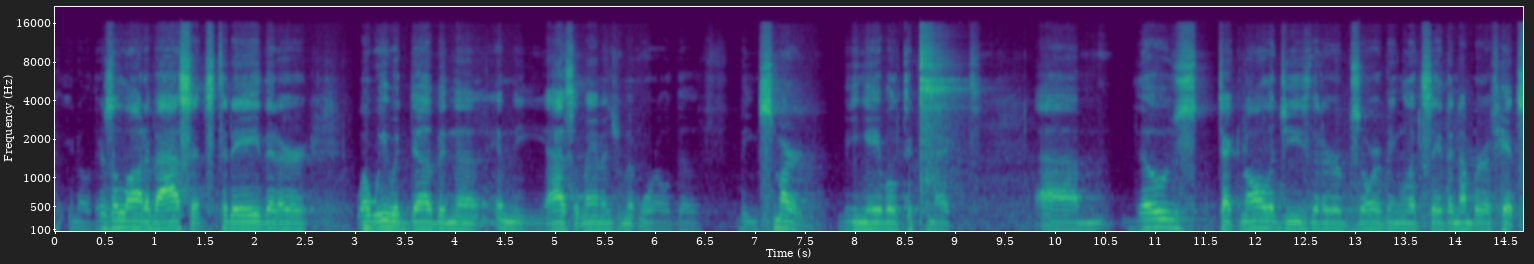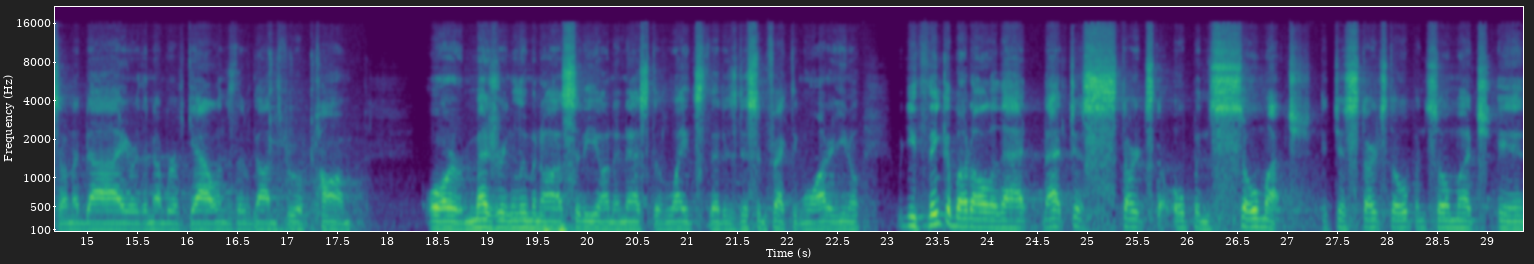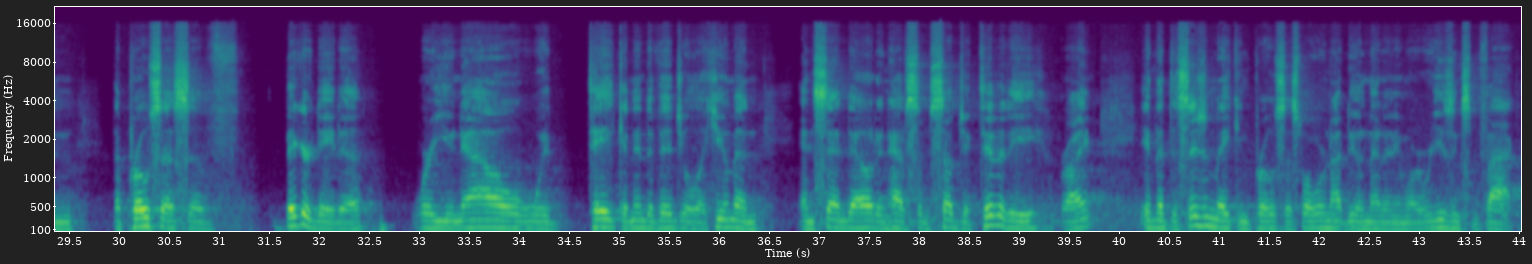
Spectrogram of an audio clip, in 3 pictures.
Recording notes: Industrial Talk is onsite at Hexagon LIVE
